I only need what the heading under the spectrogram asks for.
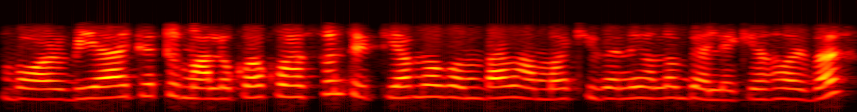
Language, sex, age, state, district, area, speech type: Assamese, female, 18-30, Assam, Majuli, urban, conversation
